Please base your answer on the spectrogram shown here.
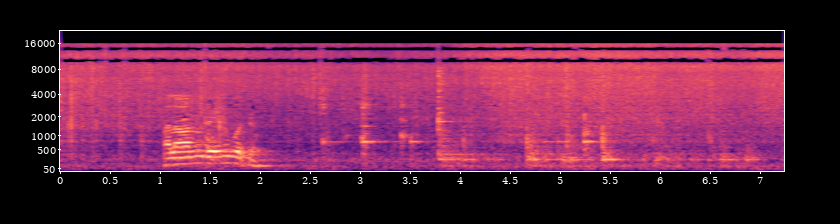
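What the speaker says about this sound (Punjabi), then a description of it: "ਅਬ ਡਾਲ ਰਹੇ ਹਮ ਇਸਮੇ ਪਿਆਜ਼।" Onions frying and being stirred in a pan for noodles, a steady close sizzle with intermittent scraping strokes, while people talk briefly early on.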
